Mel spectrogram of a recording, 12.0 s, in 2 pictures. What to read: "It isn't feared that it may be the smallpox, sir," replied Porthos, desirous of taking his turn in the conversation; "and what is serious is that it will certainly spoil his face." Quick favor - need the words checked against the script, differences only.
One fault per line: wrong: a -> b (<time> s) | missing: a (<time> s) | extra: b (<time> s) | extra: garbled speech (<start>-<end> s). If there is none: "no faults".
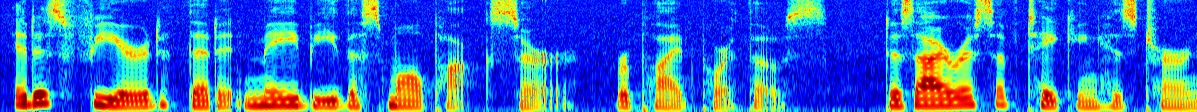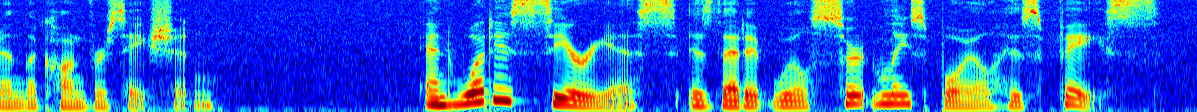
wrong: isn't -> is (0.2 s)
